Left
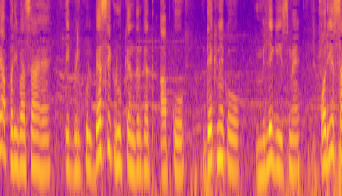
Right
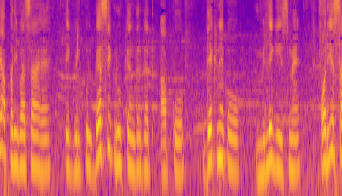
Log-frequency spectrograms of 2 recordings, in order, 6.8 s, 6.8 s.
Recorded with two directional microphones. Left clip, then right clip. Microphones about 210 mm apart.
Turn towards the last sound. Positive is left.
turn(degrees=10)  # may be behind; listen again after turning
